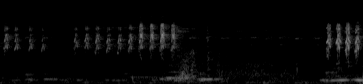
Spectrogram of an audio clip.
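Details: Javan myna calling in short, grating, rattled bursts that grow louder and more strident, a brief quiet gap, then another scratchy burst, with faint low voice-like sounds beneath.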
